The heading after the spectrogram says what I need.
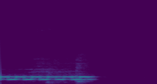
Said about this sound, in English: I don't want my phone ringing endlessly.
